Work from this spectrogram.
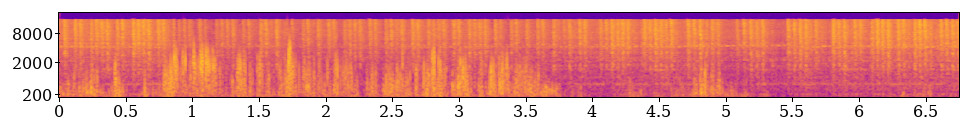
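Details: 1978 VW Westfalia bus with an uneven, stumbling idle, irregular pops and surges, then the engine dies: a rough idle ending in a stall.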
